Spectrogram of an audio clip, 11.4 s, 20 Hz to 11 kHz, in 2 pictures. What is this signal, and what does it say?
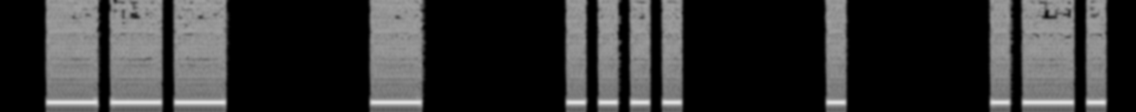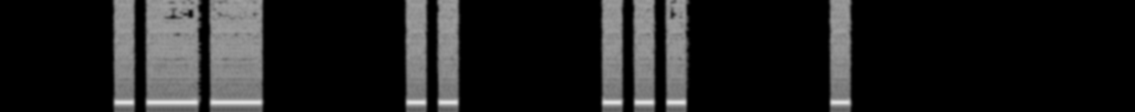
Morse code, heard as a keyed tone, about 15 wpm, spaced as for 8 wpm, 1000 Hz. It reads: OTHERWISE
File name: qotdfiles / 8wpm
